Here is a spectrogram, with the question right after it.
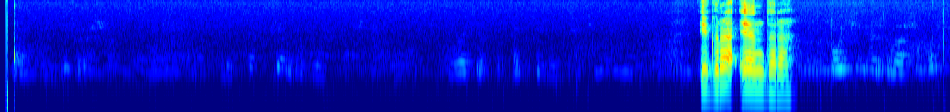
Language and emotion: Russian, neutral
